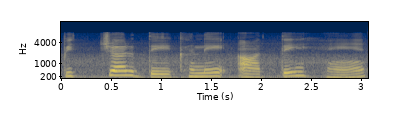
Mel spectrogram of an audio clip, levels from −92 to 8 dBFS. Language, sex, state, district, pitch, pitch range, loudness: Hindi, female, Chandigarh, Chandigarh, 215 Hz, 185-230 Hz, -18 LUFS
